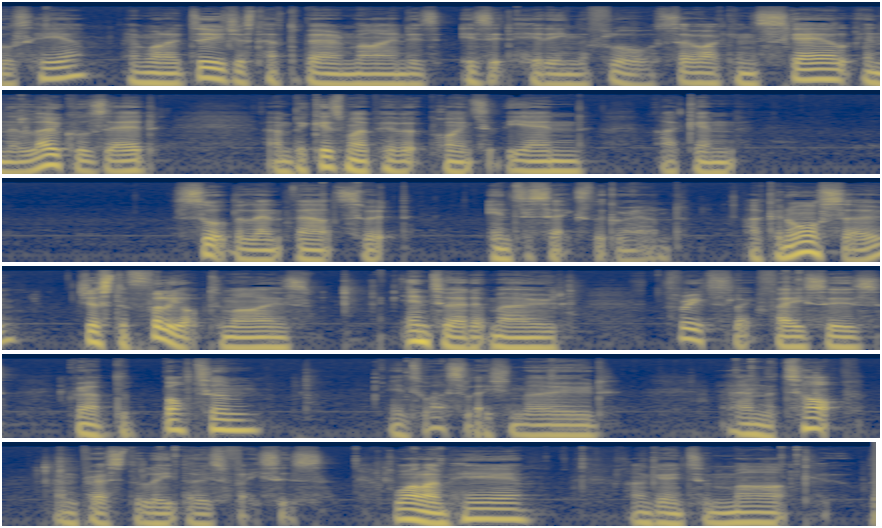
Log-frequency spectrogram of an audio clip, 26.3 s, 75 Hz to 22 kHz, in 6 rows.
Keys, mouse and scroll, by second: 0.5 KP_Decimal, 0.9 KP_1, 3.7 s, 14.8 Tab, 15.7 3, 16.9 click, 19.0 KP_Divide, 19.4-21.1 middle drag, 21.1 shift+click, 22.0 Delete, 23.6 middle click, 23.7 2, 24.0-25.7 middle drag, 25.7 alt+click.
